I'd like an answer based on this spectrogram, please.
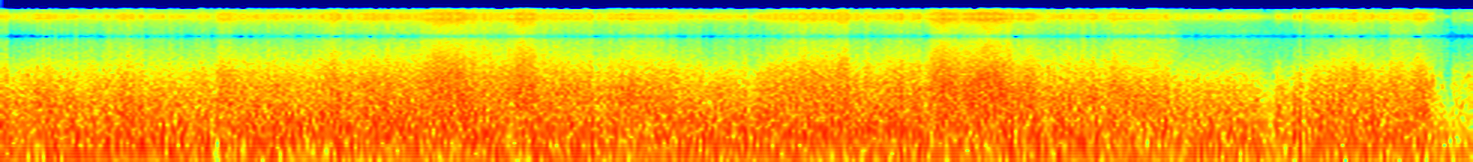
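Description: Heavy wind buffeting the microphone of a camera carried fast down a powder-snow slope, mixed with the rushing hiss of snow under the rider, which swells now and then with the turns.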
